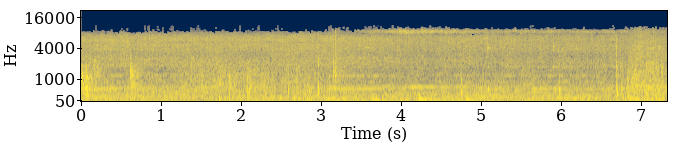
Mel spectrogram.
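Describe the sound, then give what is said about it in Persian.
Meat seasoned with pepper and garlic powder sizzles and fries steadily in a pan, a dense crackling hiss with occasional sharper pops and faint scraping as it is stirred. No one speaks. “کمی گوشت تفت دادیم، حدود دو لیوان آب میریزیم.”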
